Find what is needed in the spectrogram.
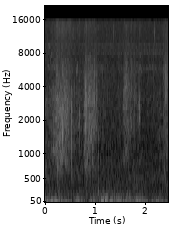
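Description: Faint footsteps of a person walking on a concrete bridge and dirt track, a few soft steps at an uneven pace over a low rumble.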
